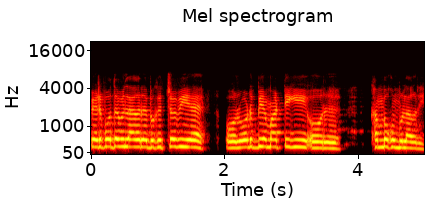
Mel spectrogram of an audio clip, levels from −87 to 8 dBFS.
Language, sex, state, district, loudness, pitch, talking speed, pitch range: Marwari, male, Rajasthan, Churu, -17 LUFS, 255 Hz, 215 wpm, 230-265 Hz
